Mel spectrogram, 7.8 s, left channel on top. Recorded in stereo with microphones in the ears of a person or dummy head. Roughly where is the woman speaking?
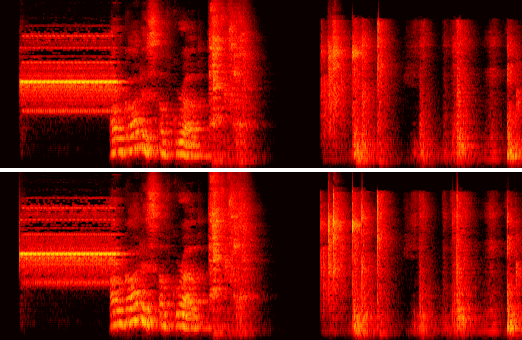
Right.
